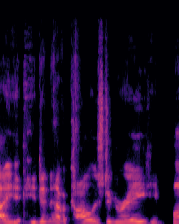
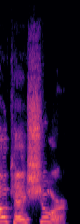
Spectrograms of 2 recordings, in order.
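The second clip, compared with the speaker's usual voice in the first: skeptical okay; 8 semitones higher than usual. Retold or imitated. Reluctant agreement.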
